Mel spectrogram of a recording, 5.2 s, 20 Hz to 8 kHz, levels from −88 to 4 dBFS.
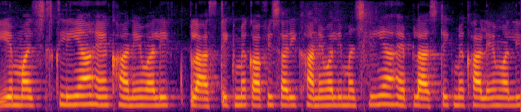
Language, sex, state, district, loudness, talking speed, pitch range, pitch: Hindi, female, Punjab, Pathankot, -17 LUFS, 195 wpm, 210-220 Hz, 210 Hz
